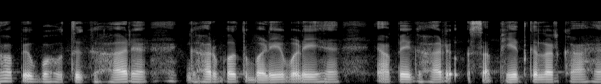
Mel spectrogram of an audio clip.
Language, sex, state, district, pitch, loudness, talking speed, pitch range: Hindi, male, Jharkhand, Deoghar, 115 Hz, -18 LUFS, 160 wpm, 115-120 Hz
